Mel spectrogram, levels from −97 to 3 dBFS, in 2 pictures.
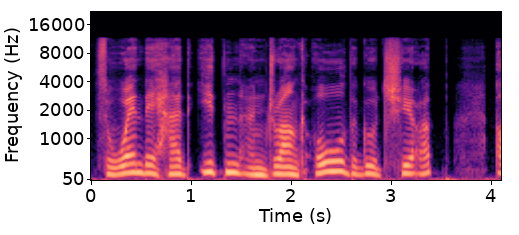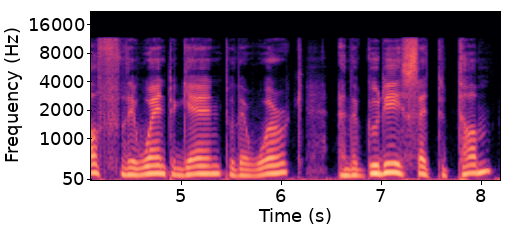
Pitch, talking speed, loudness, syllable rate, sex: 175 Hz, 185 wpm, -16 LUFS, 4.1 syllables/s, male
